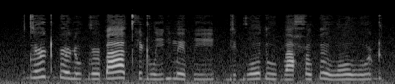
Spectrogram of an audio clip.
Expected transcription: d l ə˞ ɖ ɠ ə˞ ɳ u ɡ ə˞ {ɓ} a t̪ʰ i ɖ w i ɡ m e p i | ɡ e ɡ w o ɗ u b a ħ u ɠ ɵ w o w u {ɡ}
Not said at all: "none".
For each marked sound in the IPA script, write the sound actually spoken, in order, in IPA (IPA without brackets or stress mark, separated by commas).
ɓ, ɖ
